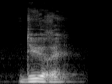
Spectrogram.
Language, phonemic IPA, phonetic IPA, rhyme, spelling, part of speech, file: Dutch, /ˈdy.rə/, [ˈdyː.rə], -yrə, dure, adjective / verb, Nl-dure.ogg
- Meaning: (adjective) inflection of duur: 1. masculine/feminine singular attributive 2. definite neuter singular attributive 3. plural attributive; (verb) singular present subjunctive of duren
